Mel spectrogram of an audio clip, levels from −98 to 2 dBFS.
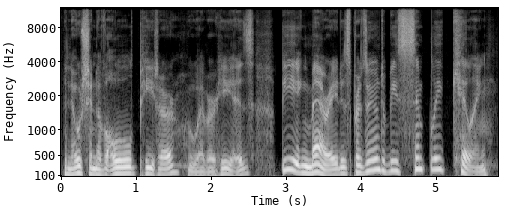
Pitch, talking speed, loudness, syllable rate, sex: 135 Hz, 165 wpm, -16 LUFS, 4.3 syllables/s, male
